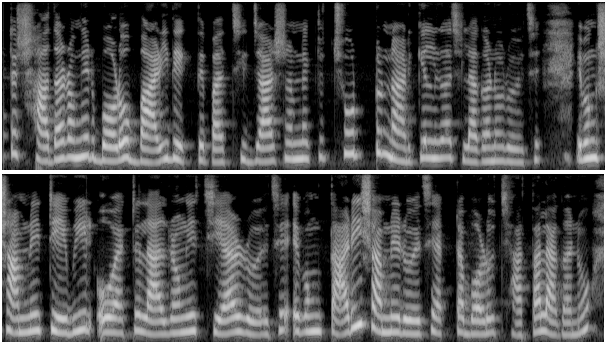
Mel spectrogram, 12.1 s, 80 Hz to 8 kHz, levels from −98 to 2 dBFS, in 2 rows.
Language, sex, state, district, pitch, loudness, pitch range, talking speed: Bengali, female, West Bengal, Jhargram, 265 Hz, -25 LUFS, 240-290 Hz, 170 wpm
